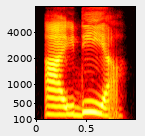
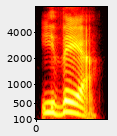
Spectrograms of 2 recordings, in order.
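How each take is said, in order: First: The word is pronounced with English sounds. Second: The word is pronounced with Spanish sounds. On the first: "in English, we say idea" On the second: "in Spanish, we're going to say idea"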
